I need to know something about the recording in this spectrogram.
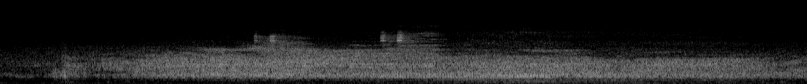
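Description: A motorcycle rides past close by.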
